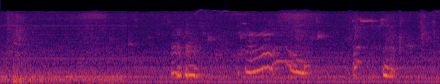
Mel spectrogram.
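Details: Six-week-old dachshund puppies giving a few short whining squeals, thin arched notes that rise and fall, spaced over about two seconds, against a steady low indoor hum.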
